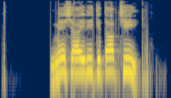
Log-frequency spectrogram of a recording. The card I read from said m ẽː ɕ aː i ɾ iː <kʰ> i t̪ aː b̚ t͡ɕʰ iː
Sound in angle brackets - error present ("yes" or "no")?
yes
